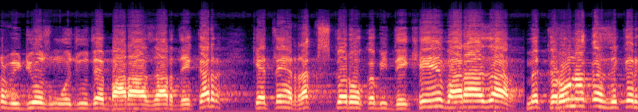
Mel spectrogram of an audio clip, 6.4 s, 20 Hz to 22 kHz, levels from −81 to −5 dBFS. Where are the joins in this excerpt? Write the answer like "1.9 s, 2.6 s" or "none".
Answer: 5.2 s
